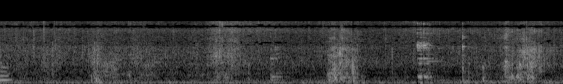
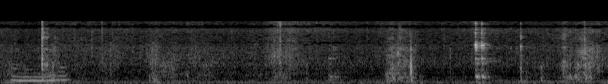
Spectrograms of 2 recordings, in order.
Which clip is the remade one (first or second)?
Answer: second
